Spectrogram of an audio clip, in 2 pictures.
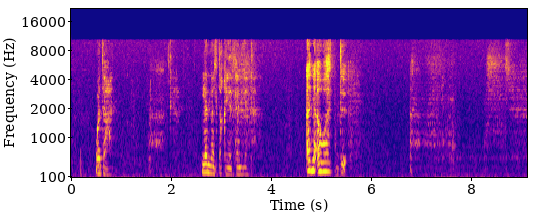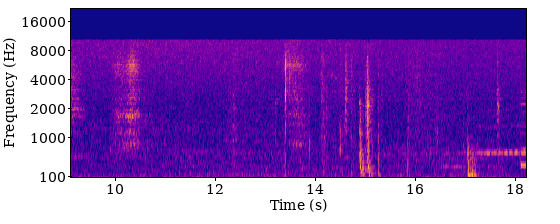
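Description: A man speaks softly nearby.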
